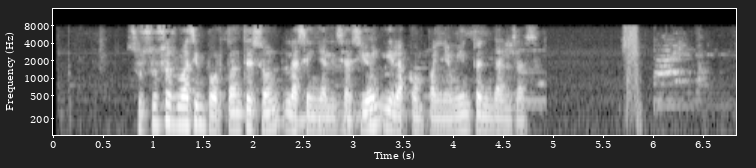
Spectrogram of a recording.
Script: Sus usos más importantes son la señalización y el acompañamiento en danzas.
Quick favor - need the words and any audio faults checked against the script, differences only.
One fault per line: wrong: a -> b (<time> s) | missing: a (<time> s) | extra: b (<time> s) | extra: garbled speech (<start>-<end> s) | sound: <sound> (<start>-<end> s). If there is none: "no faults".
sound: sneeze (5.6-5.9 s)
